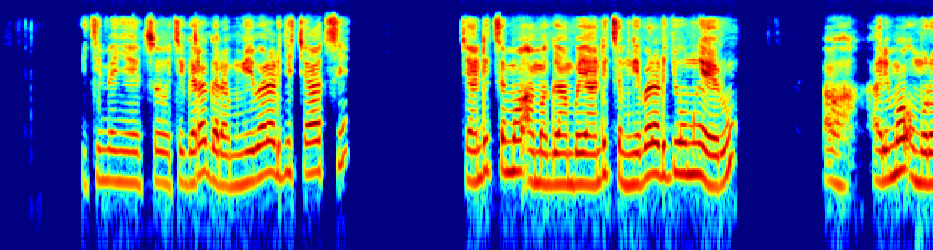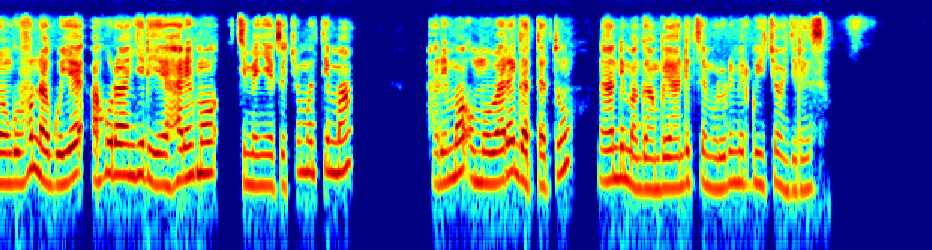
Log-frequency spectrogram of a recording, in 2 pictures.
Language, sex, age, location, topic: Kinyarwanda, male, 25-35, Kigali, health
